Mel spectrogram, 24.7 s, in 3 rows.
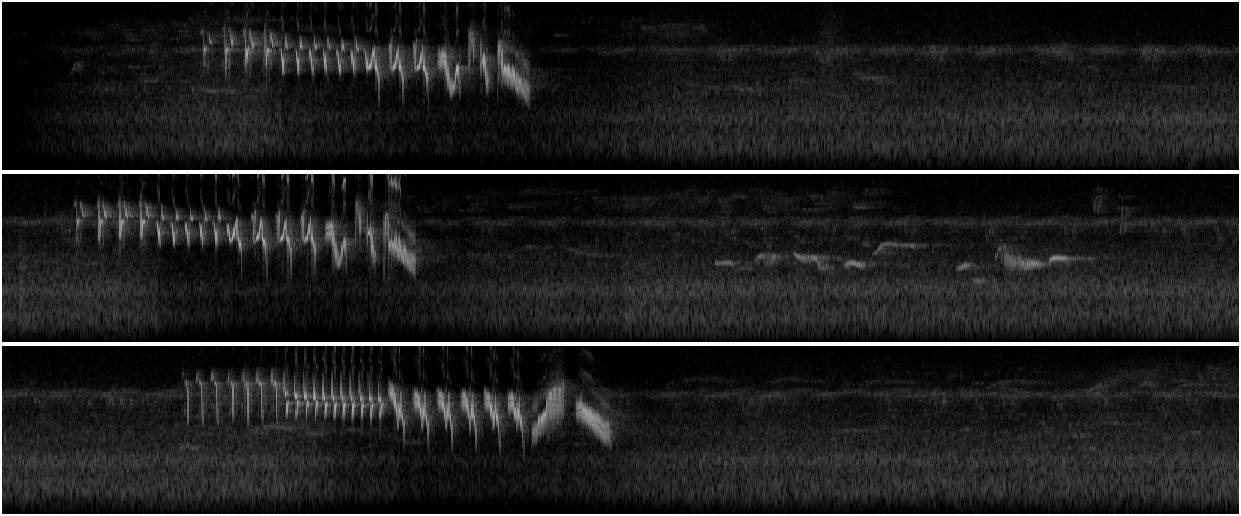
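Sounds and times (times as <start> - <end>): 
common chaffinch Fringilla coelebs singing: 0.5 - 3.7, 8.6 - 12.4, 13.0 - 16.4, 17.0 - 24.7.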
